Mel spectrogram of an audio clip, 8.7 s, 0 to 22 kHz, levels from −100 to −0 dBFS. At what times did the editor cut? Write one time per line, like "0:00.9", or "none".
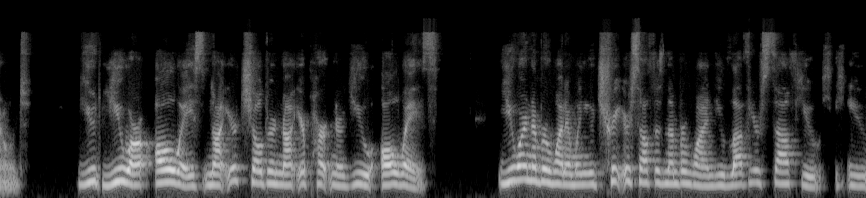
0:01.0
